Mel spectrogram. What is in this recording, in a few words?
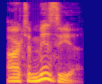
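"artemisia", British English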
